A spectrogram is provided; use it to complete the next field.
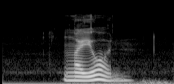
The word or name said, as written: ngayon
